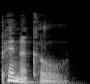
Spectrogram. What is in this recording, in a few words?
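"pinnacle", British English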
